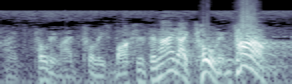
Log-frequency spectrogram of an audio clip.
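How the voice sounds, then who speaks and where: A man's voice: medium pitch, wildly swooping pitch, moderate pace, bright, forceful tone. An actor playing a menacing, short-tempered husband losing his nerve in a 1940s radio thriller, curt and intense. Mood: angry, alarmed. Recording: noisy 1940s radio recording.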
